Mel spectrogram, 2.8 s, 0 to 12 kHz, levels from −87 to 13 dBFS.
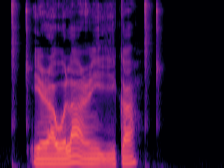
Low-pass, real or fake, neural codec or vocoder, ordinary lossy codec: none; real; none; none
